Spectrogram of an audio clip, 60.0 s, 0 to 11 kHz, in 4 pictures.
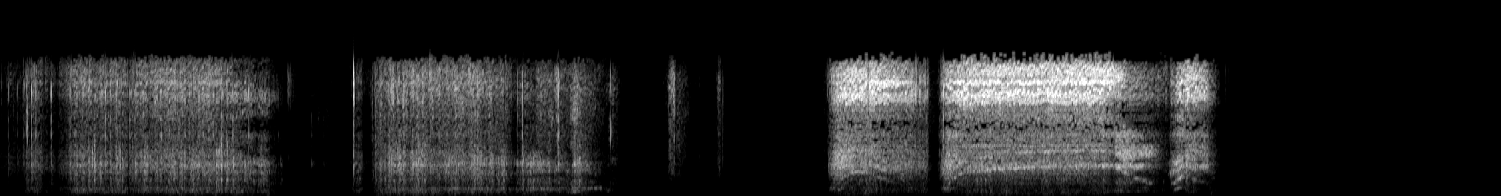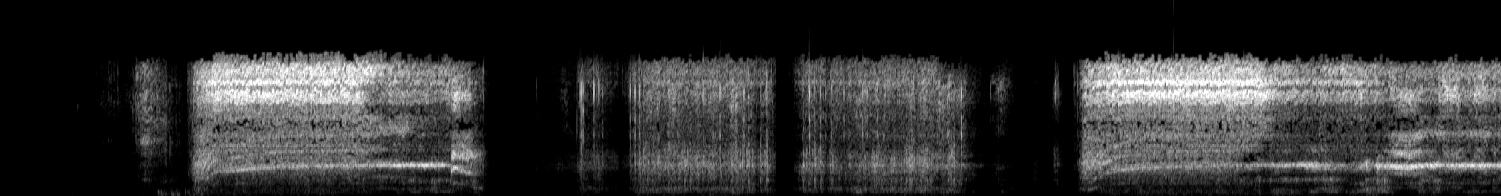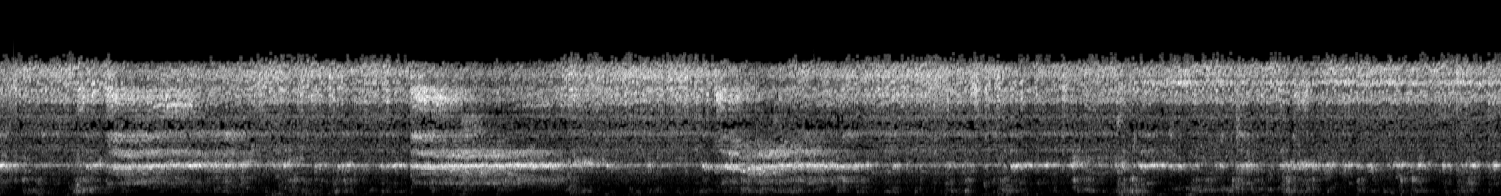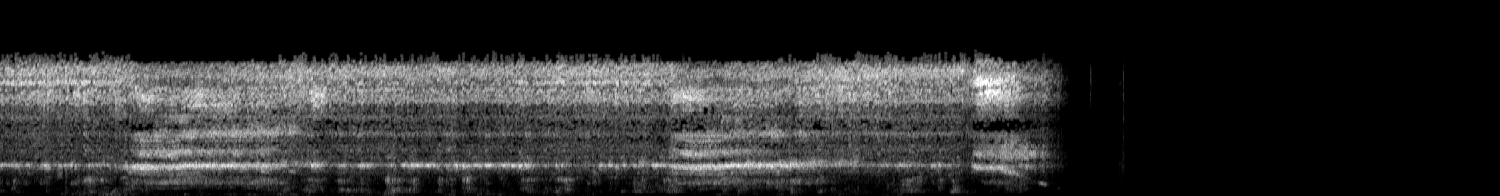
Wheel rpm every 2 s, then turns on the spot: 10, 10, 20, 0, 80, 160, 10, 0, 100, 190, 10, 10, 30, 210, 230, 230, 230, 220, 230, 230, 230, 230, 230, 230, 230, 230, 230, 120, 0, 0.
0-2 4-6 12-14 20-24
